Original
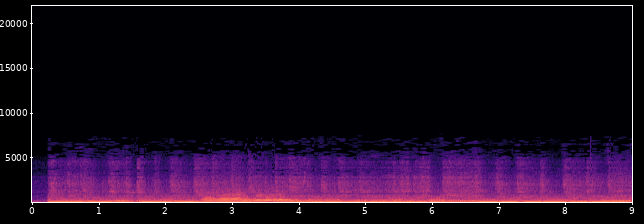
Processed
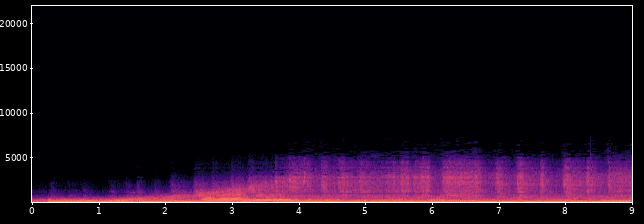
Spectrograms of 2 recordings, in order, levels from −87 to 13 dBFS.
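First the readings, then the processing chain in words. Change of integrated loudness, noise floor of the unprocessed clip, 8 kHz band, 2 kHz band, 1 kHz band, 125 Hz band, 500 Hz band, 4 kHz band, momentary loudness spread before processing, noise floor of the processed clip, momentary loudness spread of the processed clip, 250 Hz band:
+2.5 dB, −23 dBFS, can't be measured, +5.5 dB, +4.0 dB, +2.5 dB, +2.5 dB, +7.5 dB, 4 LU, −18 dBFS, 2 LU, +2.5 dB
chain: low-pass filter sweep 270 Hz → 3,200 Hz, 0:01.11–0:04.06
envelope flattener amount 50%

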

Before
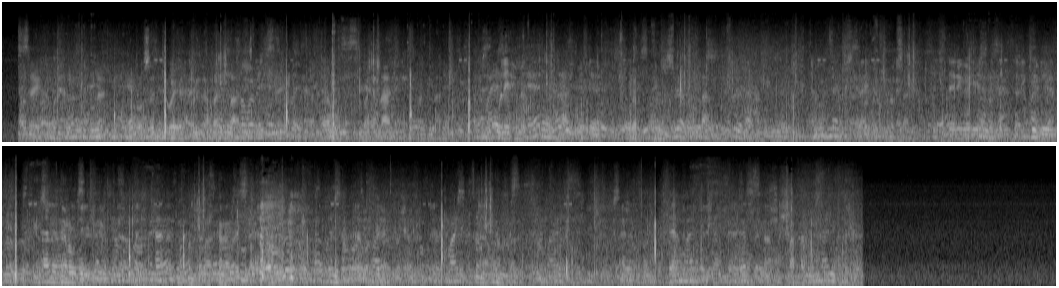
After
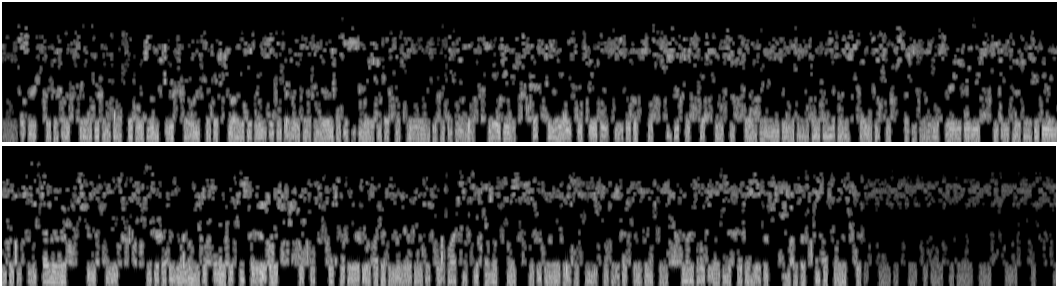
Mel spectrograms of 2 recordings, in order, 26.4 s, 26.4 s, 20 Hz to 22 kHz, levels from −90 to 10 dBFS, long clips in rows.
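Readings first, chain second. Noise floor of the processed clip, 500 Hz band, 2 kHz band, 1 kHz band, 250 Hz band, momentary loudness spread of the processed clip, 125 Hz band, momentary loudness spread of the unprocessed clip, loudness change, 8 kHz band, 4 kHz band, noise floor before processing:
−46 dBFS, +5.5 dB, +0.5 dB, +2.5 dB, +6.0 dB, 7 LU, +6.0 dB, 8 LU, +6.0 dB, +16.5 dB, +9.0 dB, −55 dBFS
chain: time-frequency cells dropped at random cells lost 49%
high shelf with overshoot 4,000 Hz +12.5 dB, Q 1.5
in parallel at +1 dB: downward compressor 8 to 1, threshold −42 dBFS, peak gain reduction 23 dB
on the sum: asymmetric clip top −14 dBFS, bottom −9.5 dBFS
spectral peaks only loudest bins 32
level +7.5 dB

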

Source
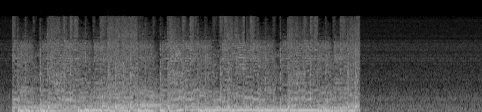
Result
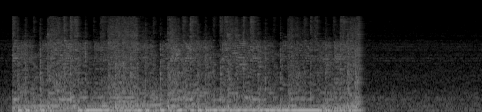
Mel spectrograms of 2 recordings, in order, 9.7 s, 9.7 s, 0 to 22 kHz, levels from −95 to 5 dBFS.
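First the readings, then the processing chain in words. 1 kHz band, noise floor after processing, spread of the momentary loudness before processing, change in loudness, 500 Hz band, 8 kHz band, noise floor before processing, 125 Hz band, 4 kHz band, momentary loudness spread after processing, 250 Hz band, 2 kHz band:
−13.5 dB, −63 dBFS, 3 LU, −12.5 dB, −12.5 dB, −13.0 dB, −51 dBFS, −12.0 dB, −13.0 dB, 4 LU, −14.0 dB, −13.5 dB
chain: mains-hum notches 50/100/150 Hz
tuned comb filter 76 Hz, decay 0.31 s, harmonics all, mix 90%
downward compressor 3 to 1, threshold −31 dBFS, peak gain reduction 6 dB
level −3.5 dB

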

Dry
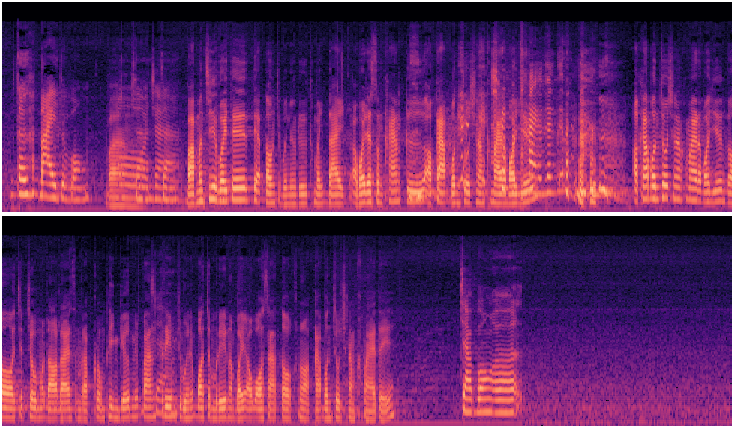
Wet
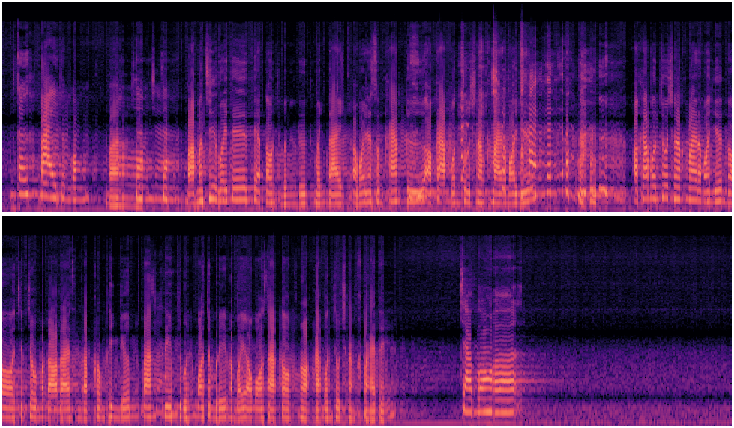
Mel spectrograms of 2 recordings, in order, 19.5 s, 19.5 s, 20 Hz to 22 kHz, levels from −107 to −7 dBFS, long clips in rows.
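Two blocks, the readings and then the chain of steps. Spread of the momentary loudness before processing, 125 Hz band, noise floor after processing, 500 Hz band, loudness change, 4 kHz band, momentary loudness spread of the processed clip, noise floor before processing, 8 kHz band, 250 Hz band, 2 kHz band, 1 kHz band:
9 LU, −3.5 dB, −63 dBFS, −11.5 dB, −6.5 dB, −9.5 dB, 7 LU, −57 dBFS, −3.0 dB, −7.0 dB, −6.0 dB, −3.5 dB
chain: output level in coarse steps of 16 dB
phaser with its sweep stopped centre 1,100 Hz, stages 4
harmonic generator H 2 −19 dB, 3 −19 dB, 6 −33 dB, 8 −35 dB, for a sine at −21.5 dBFS
on a send: delay with a low-pass on its return 135 ms, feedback 53%, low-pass 3,700 Hz, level −21 dB
on the sum: level +7.5 dB

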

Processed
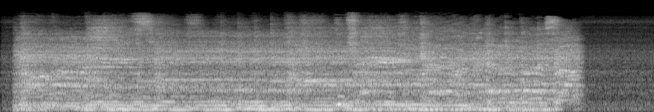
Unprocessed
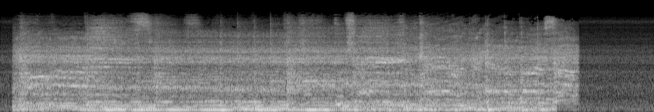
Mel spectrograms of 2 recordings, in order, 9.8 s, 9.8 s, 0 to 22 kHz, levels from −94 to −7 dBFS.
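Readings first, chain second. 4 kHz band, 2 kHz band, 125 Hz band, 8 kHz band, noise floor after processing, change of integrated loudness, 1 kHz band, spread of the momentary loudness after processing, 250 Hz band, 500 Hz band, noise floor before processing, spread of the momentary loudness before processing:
+4.5 dB, +4.0 dB, +1.5 dB, +5.0 dB, −47 dBFS, +3.5 dB, +4.0 dB, 4 LU, +4.5 dB, +3.5 dB, −50 dBFS, 3 LU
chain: notch filter 440 Hz, Q 12
reverb whose tail is shaped and stops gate 130 ms falling, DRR −7 dB
level −3.5 dB

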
